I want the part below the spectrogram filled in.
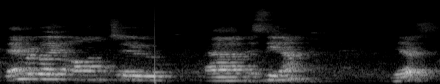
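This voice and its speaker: A high-pitched Irish man, captaining a cruise ship, talks slowly through a passenger announcement, chatting, cracking jokes and teasing himself. He's heard from far away in the ship's big echoey atrium amid crowd noise.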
